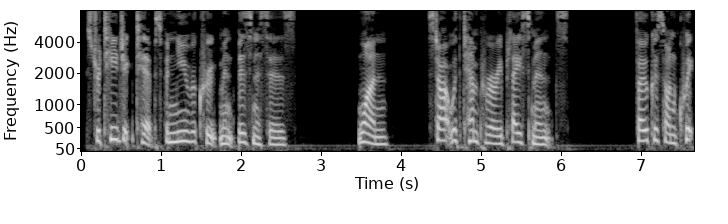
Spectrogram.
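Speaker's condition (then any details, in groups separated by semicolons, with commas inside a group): No condition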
